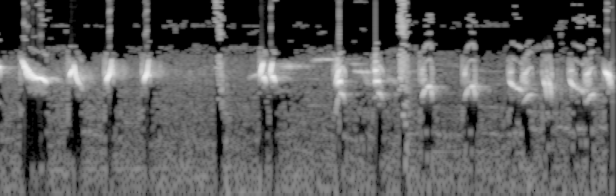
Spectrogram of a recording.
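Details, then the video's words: Leafbird lure song for trapping, loud and clean: repeated down-slurred whistles, then a pause, then chattering clicks and a series of hooked, quickly repeated notes about two or three per second. "suara pemikat burung murai daun||suara jernih dan volume keras."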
